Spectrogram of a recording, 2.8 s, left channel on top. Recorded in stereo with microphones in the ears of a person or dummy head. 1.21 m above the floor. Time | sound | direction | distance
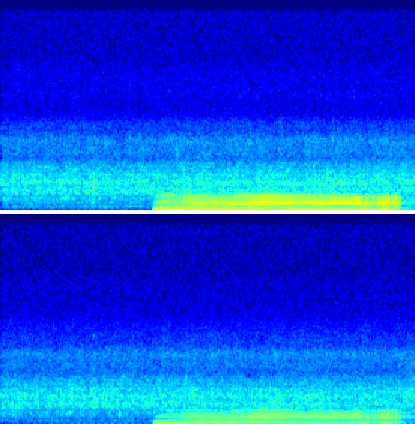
1.0 | frying | 70° left (ahead or behind) | 0.7 m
